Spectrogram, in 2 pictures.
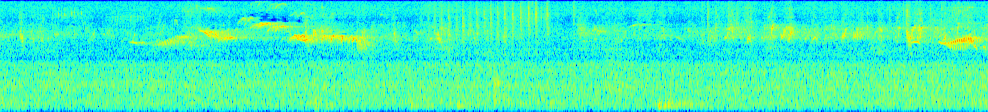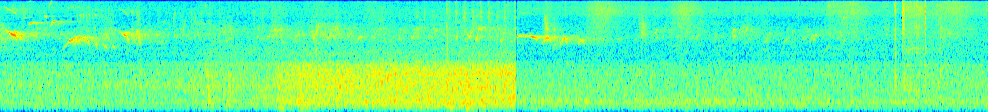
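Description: Birds chirping in short calls over steady outdoor background noise. About two-thirds of the way through, a louder rushing noise swells for a couple of seconds and stops abruptly.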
